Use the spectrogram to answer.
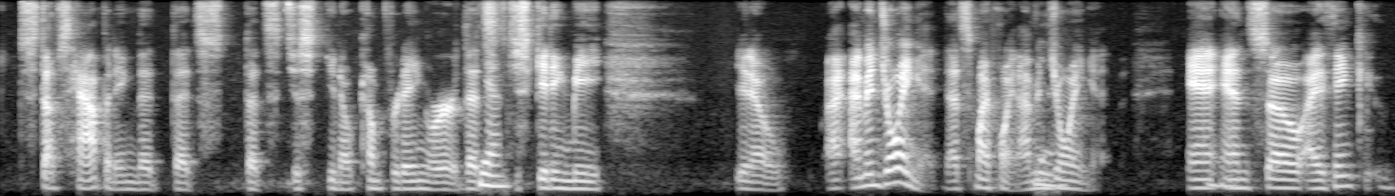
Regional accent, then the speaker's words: California, United States; we grew up in California

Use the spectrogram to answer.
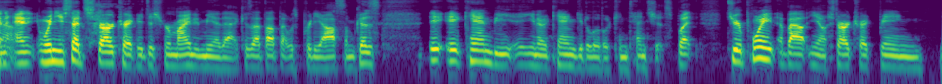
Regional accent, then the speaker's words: Fresno, California, United States; I grew up in Fresno and Bulldog country.

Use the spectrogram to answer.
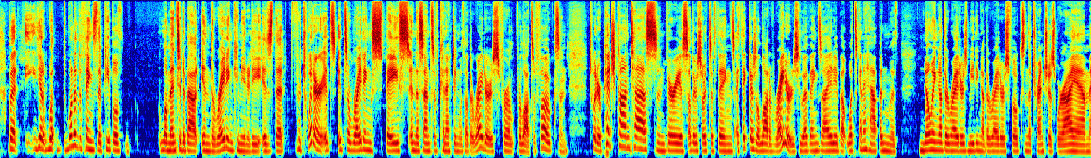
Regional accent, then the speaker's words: Chicago, Illinois, United States; I am from Chicago, and self-dealing is an ancient tradition amongst our people

